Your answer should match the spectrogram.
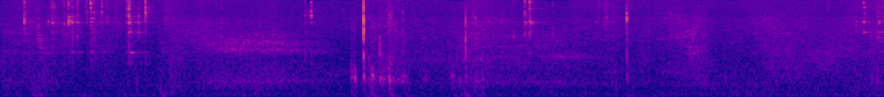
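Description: Quiet room with faint scattered small clicks and rustles, and one soft knock about two seconds in.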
